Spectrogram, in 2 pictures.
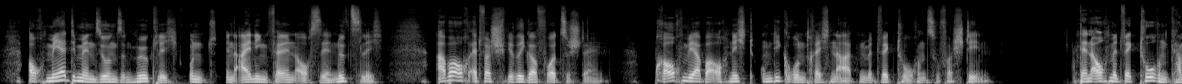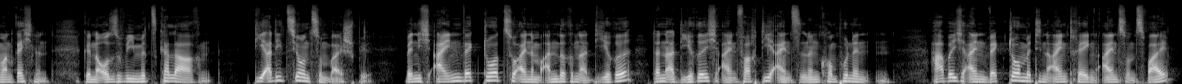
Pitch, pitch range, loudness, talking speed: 125 Hz, 110-145 Hz, -17 LUFS, 175 wpm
